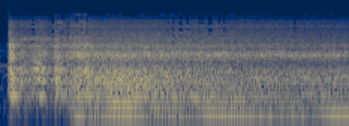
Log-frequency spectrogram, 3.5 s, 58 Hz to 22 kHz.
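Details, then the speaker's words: 2001 Jeep Cherokee Sport 4.0 six-cylinder with the drive belt removed: catches right away and idles evenly with no knock, so the engine is sound. The knocking came from a failing power steering pump. "you can hear the engine with nothing turning on the front sounds like a really good running uh 4-0 so it's not it's not an internal engine problem"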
